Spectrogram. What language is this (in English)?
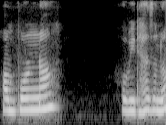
Assamese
